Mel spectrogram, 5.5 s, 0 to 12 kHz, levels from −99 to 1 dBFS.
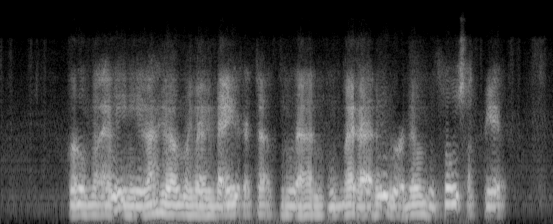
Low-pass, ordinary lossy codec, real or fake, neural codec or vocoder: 7.2 kHz; Opus, 32 kbps; fake; codec, 16 kHz, 0.5 kbps, FreqCodec, smaller model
